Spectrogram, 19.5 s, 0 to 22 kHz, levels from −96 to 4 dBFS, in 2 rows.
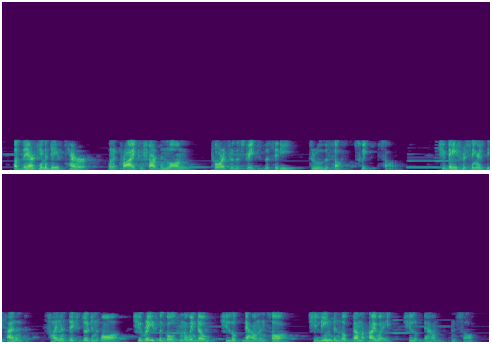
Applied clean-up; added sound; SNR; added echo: classical method WPE with log-MMSE.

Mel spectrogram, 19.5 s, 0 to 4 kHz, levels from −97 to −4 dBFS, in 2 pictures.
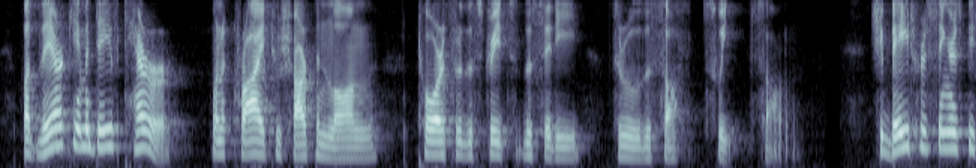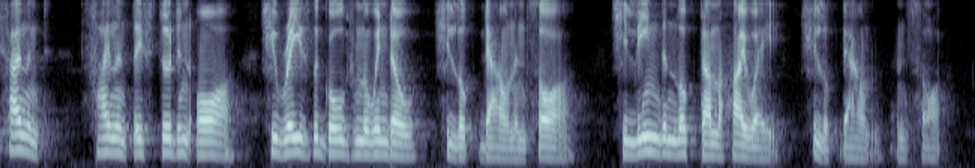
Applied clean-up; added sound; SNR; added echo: none; none; none; none.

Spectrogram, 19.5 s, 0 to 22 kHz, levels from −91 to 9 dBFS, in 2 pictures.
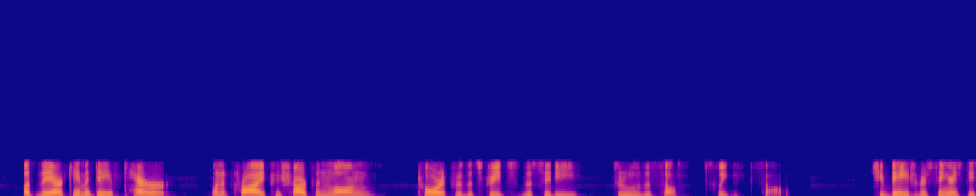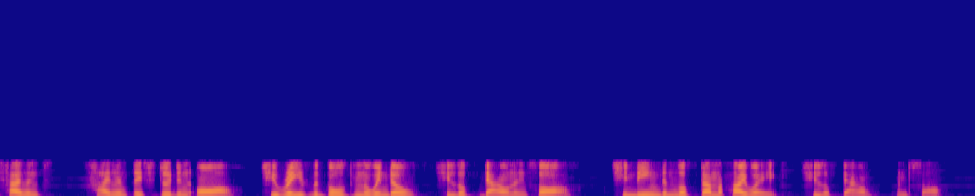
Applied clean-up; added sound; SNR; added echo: neural separator model SepFormer WHAMR!.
